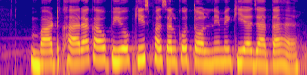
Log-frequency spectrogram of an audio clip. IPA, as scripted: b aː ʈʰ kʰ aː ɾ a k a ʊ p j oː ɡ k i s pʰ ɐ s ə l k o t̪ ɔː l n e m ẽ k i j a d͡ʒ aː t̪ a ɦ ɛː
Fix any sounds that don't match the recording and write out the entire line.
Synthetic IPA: b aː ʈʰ kʰ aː ɾ a k a ʊ p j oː ɡ k ɪ s pʰ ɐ s ə l k o t̪ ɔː l n e m ẽ k i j a d͡ʒ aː t̪ a ɦ ɛː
